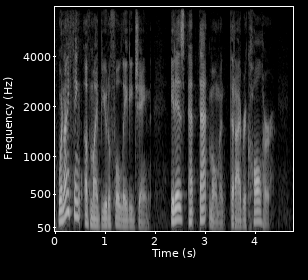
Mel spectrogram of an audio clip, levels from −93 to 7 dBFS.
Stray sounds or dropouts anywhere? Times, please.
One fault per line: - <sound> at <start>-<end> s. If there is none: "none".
none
